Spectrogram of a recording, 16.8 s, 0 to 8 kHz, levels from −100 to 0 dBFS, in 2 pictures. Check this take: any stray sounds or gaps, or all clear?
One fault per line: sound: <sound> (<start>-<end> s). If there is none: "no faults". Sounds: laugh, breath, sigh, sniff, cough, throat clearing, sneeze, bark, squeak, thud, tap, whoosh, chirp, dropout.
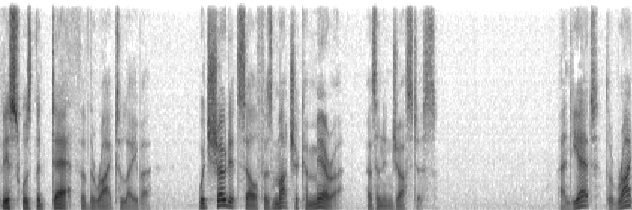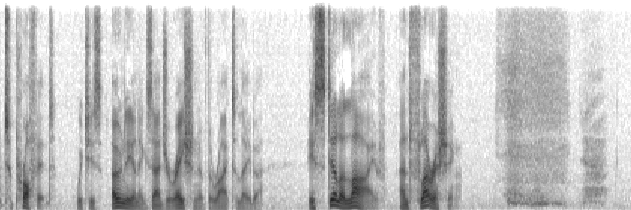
sound: sniff (15.0-16.6 s)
